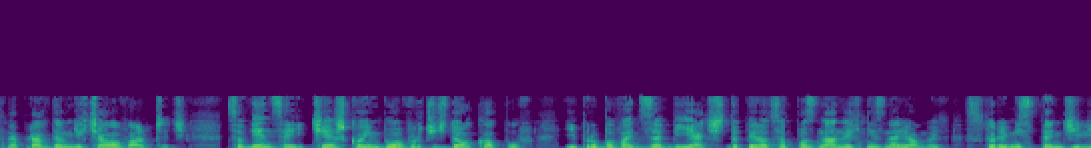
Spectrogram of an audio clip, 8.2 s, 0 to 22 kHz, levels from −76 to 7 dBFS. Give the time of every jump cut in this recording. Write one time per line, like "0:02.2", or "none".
0:01.7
